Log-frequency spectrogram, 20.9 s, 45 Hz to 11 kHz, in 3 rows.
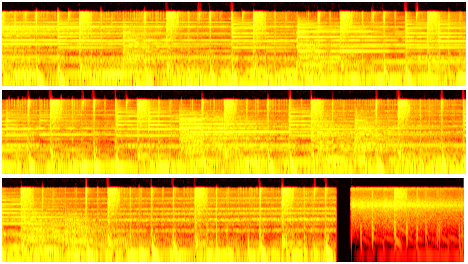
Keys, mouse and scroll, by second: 0.7 click, 0.8 click, 1.9 scroll up 2, 3.5 click, 5.3 click, 7.3 click, 7.4 click, 7.9 scroll up 2, 8.3 click, 8.5 click, 9.5 click, 10.2 click, 12.2 click, 12.3 click, 13.8 click, 15.7 click, 17.1 click, 17.2 click, 18.6 click, 20.0 click.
